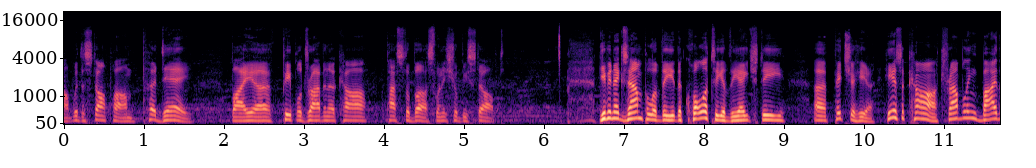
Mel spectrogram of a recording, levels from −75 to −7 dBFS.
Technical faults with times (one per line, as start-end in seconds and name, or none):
none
